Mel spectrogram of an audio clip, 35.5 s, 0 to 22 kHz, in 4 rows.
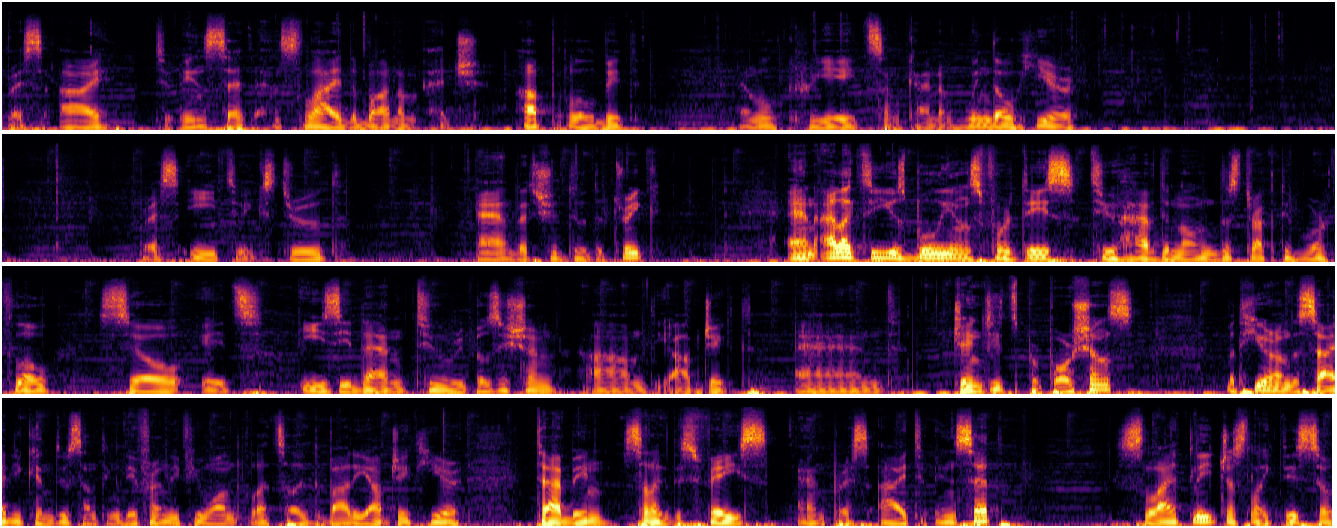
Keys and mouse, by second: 1.0 click, 1.3 2, 1.7 click, 2.2 g, 2.3 g, 4.1 click, 4.4 1, 4.6 click, 4.9 middle click, 5.4 g, 5.5 g, 6.9 click, 7.2 middle click, 7.6 3, 8.6 middle click, 9.2 e, 11.8 click, 12.0 middle click, 12.6 Tab, 12.9 middle click, 14.7 click, 29.5 Tab, 30.3 click, 31.4 i, 34.5 click, 34.8 middle click.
